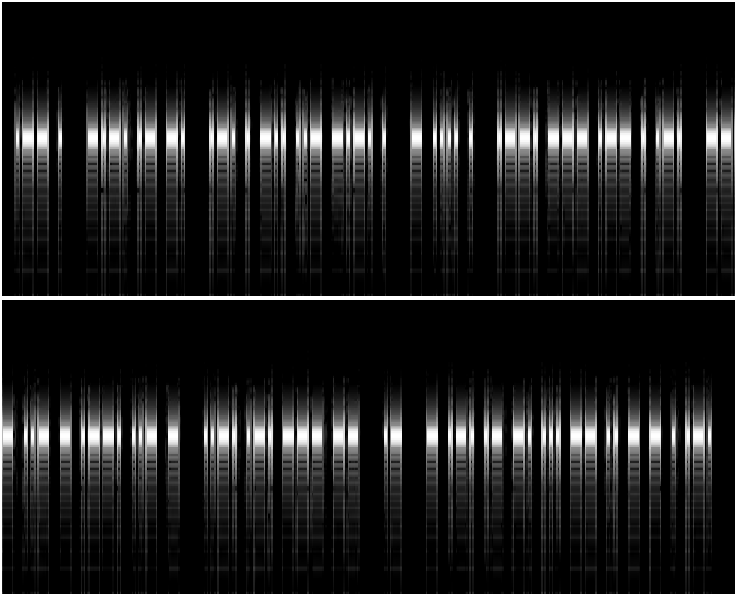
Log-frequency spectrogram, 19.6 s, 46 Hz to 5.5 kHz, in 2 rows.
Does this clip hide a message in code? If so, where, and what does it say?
Yes: Morse code from 0.2 to 19.2 s, heard as a keyed tone, about 25 wpm, 600 Hz. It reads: WE CAN REDUCE THE POWER OUTPUT FROM A TRANSMITTER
